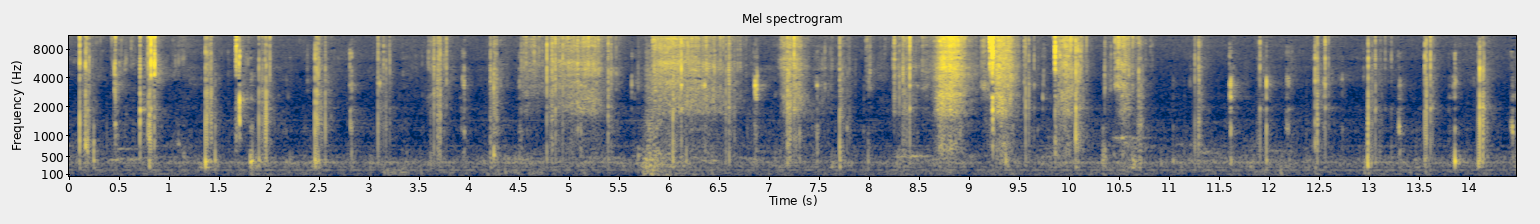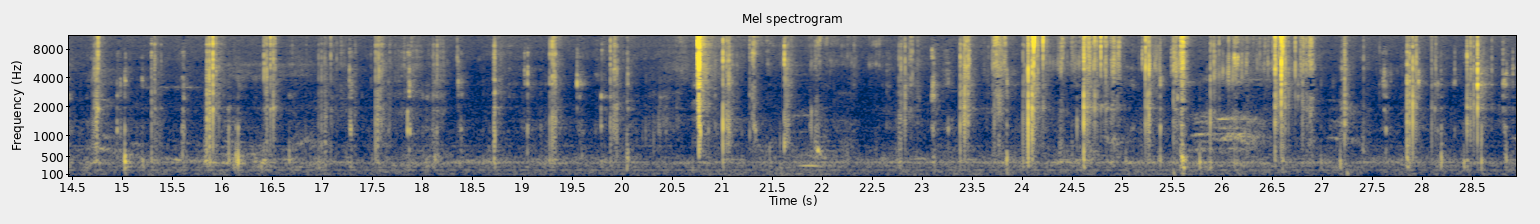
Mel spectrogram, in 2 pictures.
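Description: A person biting and chewing dry, uncooked basmati rice grains: many sharp, irregular crunches, over a steady low hum.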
